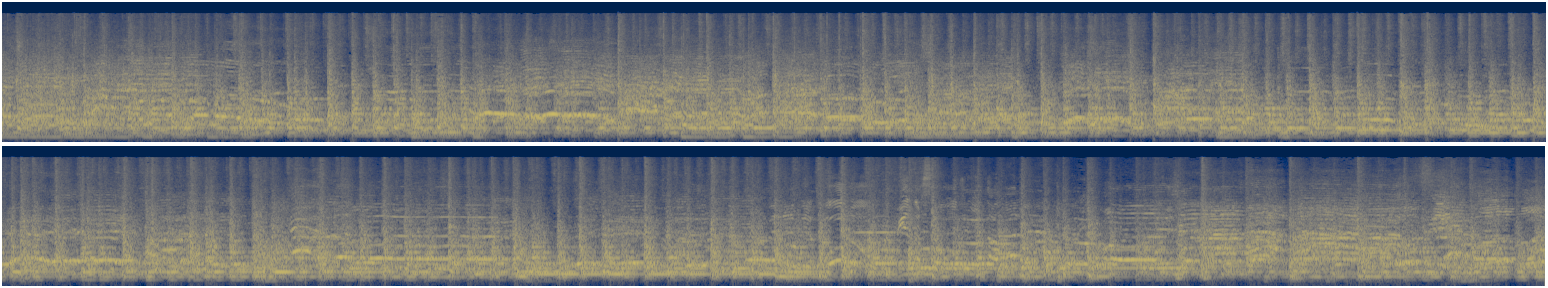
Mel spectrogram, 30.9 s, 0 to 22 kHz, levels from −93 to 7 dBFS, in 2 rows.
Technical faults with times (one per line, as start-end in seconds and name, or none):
none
